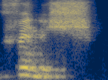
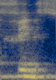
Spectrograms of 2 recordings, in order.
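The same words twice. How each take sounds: First: The final sound is a clear 'sh'. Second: The final sound is not a clear 'sh'. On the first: The speaker calls it right. "it's shh, shh, finish" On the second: The speaker calls it wrong. "not finish"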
